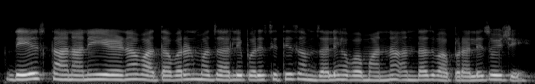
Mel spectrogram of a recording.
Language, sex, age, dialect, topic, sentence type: Marathi, female, 25-30, Northern Konkan, agriculture, statement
